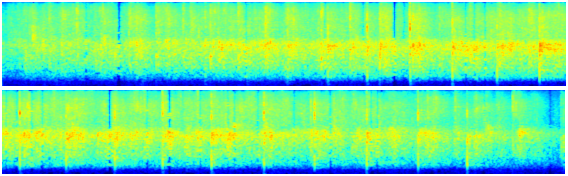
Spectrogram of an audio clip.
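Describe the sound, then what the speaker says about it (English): An audience applauds panelists at the close of a late panel discussion on alliances between the Global North and Global South, with dense, sustained clapping that stays loud and steady and carries a few sharper individual claps near the front. "So please give our panelists a warm applause and thank you for your presence."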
